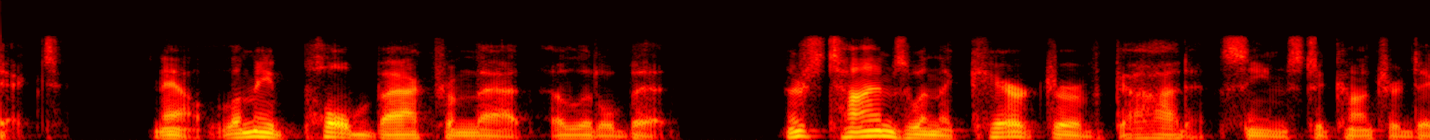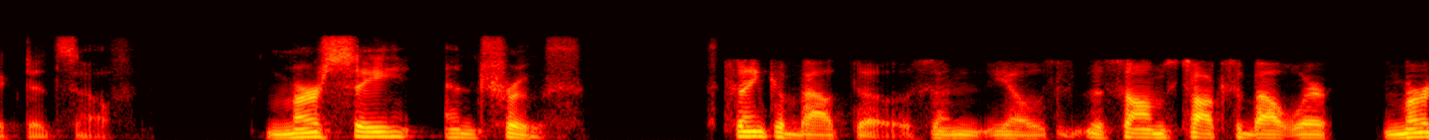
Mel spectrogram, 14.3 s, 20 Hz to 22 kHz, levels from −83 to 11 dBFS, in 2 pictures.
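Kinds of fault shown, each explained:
Handover gap: At 10.71 s the speech cuts out for about 60 ms and resumes at 10.77 s. The sound dies away quickly rather than fading, and stays silent until the new link starts. That points to the call being transferred between networks, with no speech frames delivered while the new link was set up, so whatever was said in that interval is simply missing.
Fallback to narrowband: From 10.77 s to the end, nothing is present above 4 kHz, and the speech turns duller and rougher than in the first part of the clip. Before the switch, the fuller bandwidth and light coding damage fit HD Voice at around 12.65 kbit/s. Afterwards, the codec appears to have stepped down to a legacy narrowband mode. The added roughness suggests a low rate, around 5.9 kbit/s.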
